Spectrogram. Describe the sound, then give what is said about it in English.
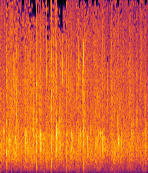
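Church audience applauding: dense, loud, steady clapping from many hands, sustained without a break for about three seconds. “Give the Lord a hand. Praise God, brother.”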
